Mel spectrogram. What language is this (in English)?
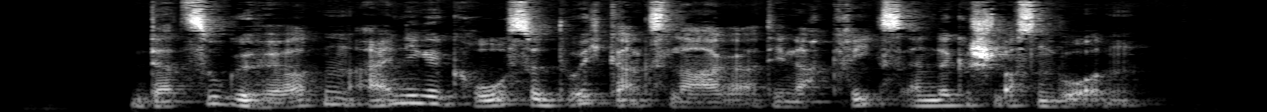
German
